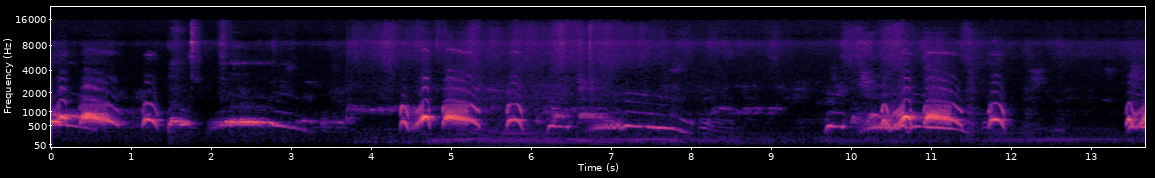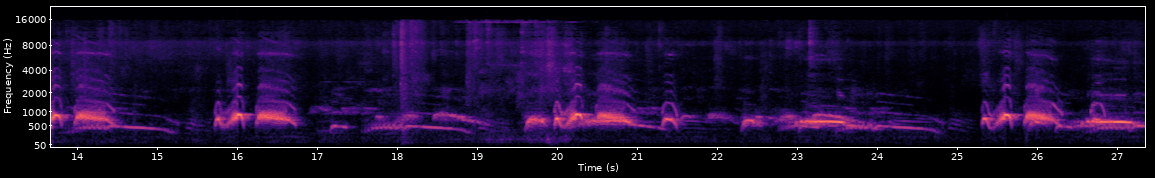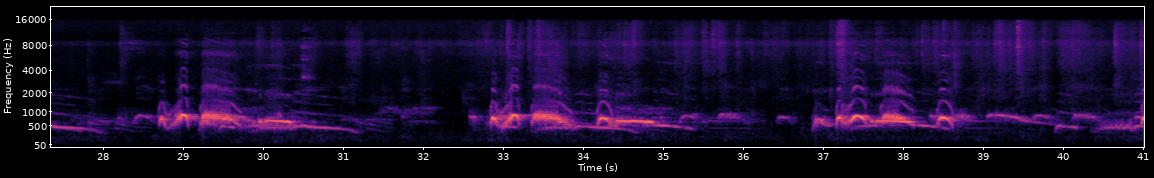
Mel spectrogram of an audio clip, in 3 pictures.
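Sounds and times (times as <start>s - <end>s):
dove cooing: 0.0s - 41.0s.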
